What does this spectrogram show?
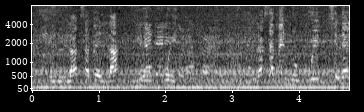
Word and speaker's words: Nokoué: Et le lac s'appelle lac Nokwe. Le lac s'appelle Nokwe. C'était Nokwe, oui. C'était Nokwe. Et Nokwe c'est habitat de maman. Quand on dit non, c'est maman. Voilà, on disait Nokwe.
